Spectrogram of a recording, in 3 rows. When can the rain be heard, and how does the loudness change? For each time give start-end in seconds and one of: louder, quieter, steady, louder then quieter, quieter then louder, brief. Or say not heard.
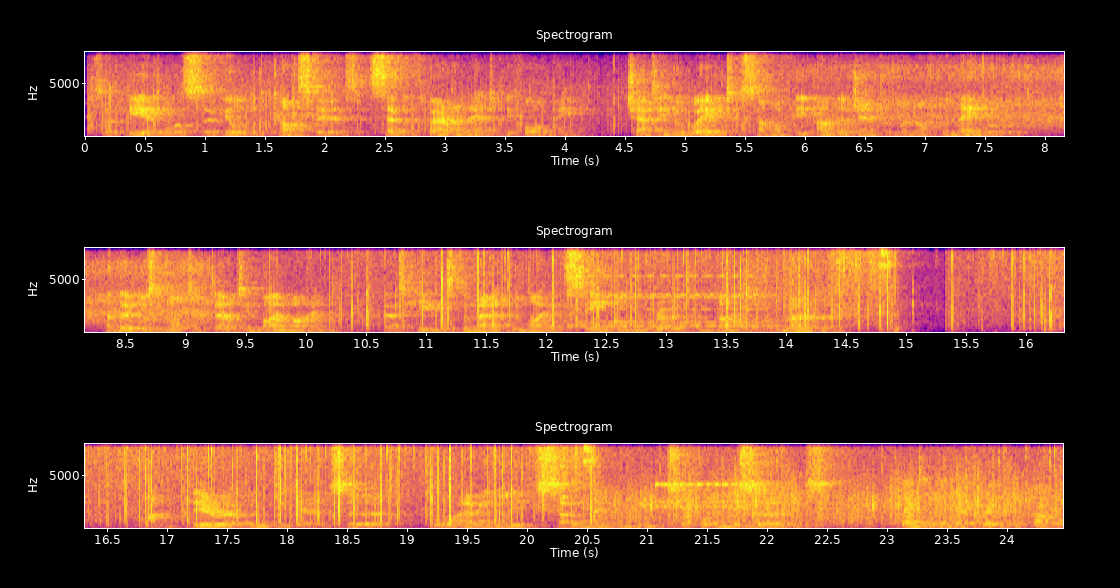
0.0-24.4 louder.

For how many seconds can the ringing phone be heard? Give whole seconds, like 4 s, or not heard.
3 s.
